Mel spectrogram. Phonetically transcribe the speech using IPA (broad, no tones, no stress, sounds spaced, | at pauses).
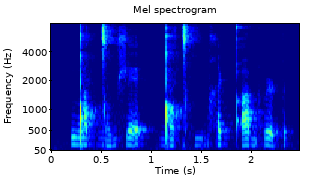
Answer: ŋ͡ǃ ʉ tˤ ɡ͡ǀ e̤ b ʃ ɛ | ɡ͡ǃ ɐ ǀʰ i̤ b χ e ʈ qʼ ɐ b f ə˞ ʈ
